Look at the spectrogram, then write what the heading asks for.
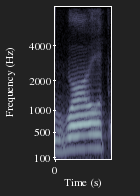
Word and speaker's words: world: 쉬어 주고요 is a new comer To The World of politics 자 지금 여기 나와 있는이 rl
